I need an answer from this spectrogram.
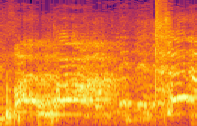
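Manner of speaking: hammed-up shout of fuck off; mock angry snap. Son snaps at his mom to shut up, mock angry yell. Snapping back at mom calling.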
